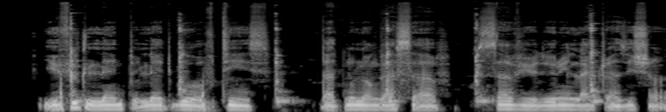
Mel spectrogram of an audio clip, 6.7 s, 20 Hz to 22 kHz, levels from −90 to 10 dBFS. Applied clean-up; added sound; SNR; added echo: classical method Wiener filter.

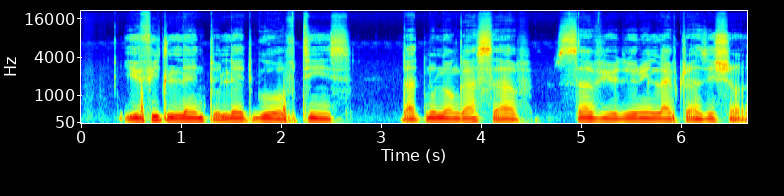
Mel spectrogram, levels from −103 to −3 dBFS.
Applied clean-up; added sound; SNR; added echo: none; none; none; none.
